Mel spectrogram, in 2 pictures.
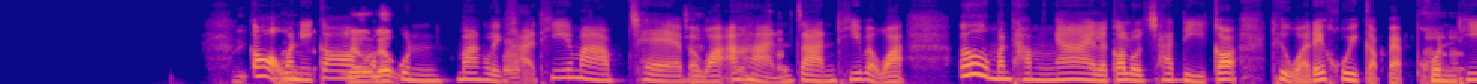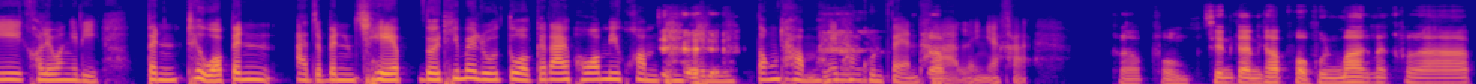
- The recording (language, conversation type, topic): Thai, unstructured, อาหารจานไหนที่คุณคิดว่าทำง่ายแต่รสชาติดี?
- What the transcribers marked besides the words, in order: tapping; laugh; other background noise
